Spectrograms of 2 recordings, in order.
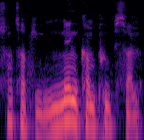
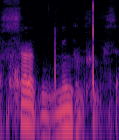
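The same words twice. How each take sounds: First: Slow, drawn-out "Shut up, you nincompoops"; slow put-down. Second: Said in the usual way. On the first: Retold or imitated. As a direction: drag out the insult with slow contempt. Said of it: "he says this, and then he says this". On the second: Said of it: "and he's just like".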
